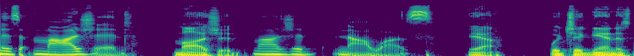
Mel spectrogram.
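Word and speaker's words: Maajid Nawaz: day yeah y anyway um so Talib was mispronouncing he kept calling him Majid and his name is Majid Majid Majid Naas yeah which again is not to take anything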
